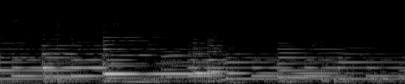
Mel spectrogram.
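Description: Grand piano playing the opening melody of a classical piece: a singing line of sustained notes over held lower notes, each note ringing on into the next.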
